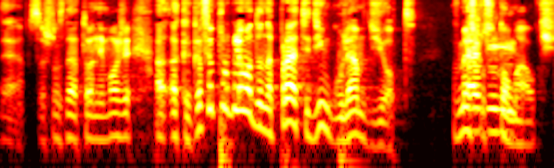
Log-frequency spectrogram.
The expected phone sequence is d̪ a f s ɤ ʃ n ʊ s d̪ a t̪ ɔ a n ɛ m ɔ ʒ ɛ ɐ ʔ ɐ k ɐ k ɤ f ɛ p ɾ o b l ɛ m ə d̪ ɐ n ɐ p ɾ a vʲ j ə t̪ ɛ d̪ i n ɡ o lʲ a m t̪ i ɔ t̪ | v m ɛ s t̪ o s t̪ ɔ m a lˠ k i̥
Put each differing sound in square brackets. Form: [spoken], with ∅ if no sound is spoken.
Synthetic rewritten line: d̪ a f s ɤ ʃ n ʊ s d̪ a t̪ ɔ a n ɛ m ɔ ʒ ɛ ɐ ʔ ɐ k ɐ k ɤ f ɛ p ɾ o b l ɛ m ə d̪ ɐ n ɐ p ɾ a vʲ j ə t̪ ɛ d̪ i n ɡ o lʲ a m [d̪] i ɔ t̪ | v m ɛ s t̪ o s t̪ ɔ m a lˠ k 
